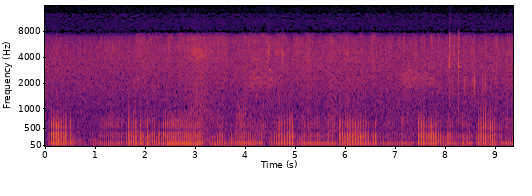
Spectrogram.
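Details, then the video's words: Serval feeling good and purring loudly: a strong low rumble in long pulsing stretches, broken by short gaps for breath, with a few faint higher noises in the background. "Serval Myxa Feels So Good with Purring"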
